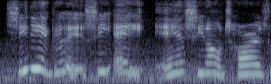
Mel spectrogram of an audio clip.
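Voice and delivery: thrilled with the new hairdresser; excited praise. Real, not acted. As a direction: rave about her like she nailed it.

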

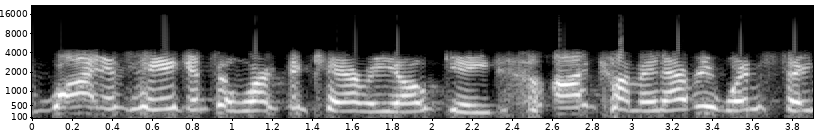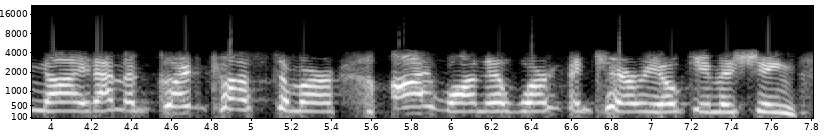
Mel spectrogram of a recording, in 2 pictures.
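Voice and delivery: high-pitched hammed-up protest; indignant complaint. Regular customer complains to bartender, indignant. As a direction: plead your case in a high, aggrieved voice.

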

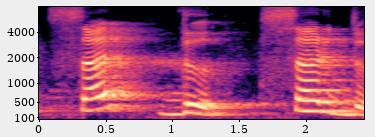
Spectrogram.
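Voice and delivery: सर्द drawn out, सर then a vowelless द; slow blended reading. Shown as a demonstration. Teacher models the right reading for class, सर्द slow and joined. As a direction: say सर्द slowly as one closed syllable. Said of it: "इस तरह नहीं पढ़ेंगे".

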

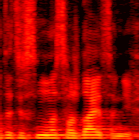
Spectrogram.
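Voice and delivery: ordinary delivery

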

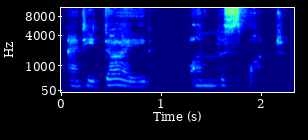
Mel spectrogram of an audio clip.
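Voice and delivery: slow breathy whisper of a death; dramatic whisper. A narrator's reading. Narrator whispers the thief's death, slow and hushed. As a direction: drop to a whisper for the grim end.

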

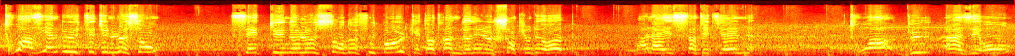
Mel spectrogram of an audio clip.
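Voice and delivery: shouted, high goal call; excited sports commentary. Real, not acted. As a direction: burst out over the third goal.

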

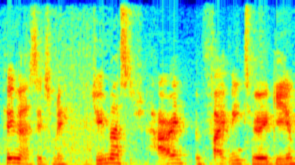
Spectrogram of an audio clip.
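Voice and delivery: normal talking voice

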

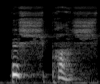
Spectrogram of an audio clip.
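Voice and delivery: whispered hushing sounds; stealthy cat whisper. Acted. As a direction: whisper it like cat paws creeping. Acting out the cat in refrain.

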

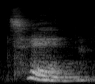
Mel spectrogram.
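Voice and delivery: normal talking voice

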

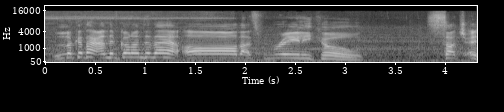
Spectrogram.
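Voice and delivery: high, loud burst of delight; excited marvelling. Real, not acted. Player spotting the train depot, high excited wonder.

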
